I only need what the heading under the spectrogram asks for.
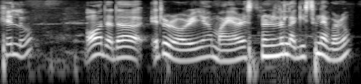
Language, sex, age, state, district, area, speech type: Assamese, male, 18-30, Assam, Jorhat, urban, spontaneous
